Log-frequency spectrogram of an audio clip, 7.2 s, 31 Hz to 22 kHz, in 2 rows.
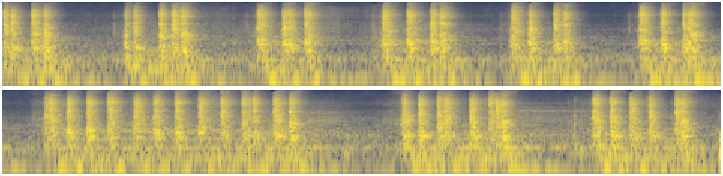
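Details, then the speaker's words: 454 V8 in -16 degree cold, not seized, key turned: bursts of rapid sharp clicking and chattering with no turnover; hammering the starter didn't help, starter has failed and was replaced. "Yeah, starter's pooched."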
